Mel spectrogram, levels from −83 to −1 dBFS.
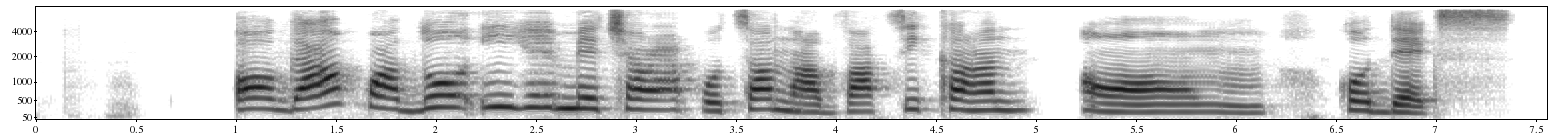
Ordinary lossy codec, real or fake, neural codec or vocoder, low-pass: none; fake; codec, 16 kHz, 0.8 kbps, ZipCodec; 7.2 kHz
